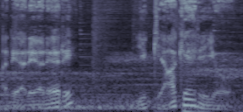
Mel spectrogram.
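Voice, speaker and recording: A man's voice: very deep voice, big pitch swings, moderate pace, music in the background. A man voicing an exasperated male ghost groom in a cartoon moral story.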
